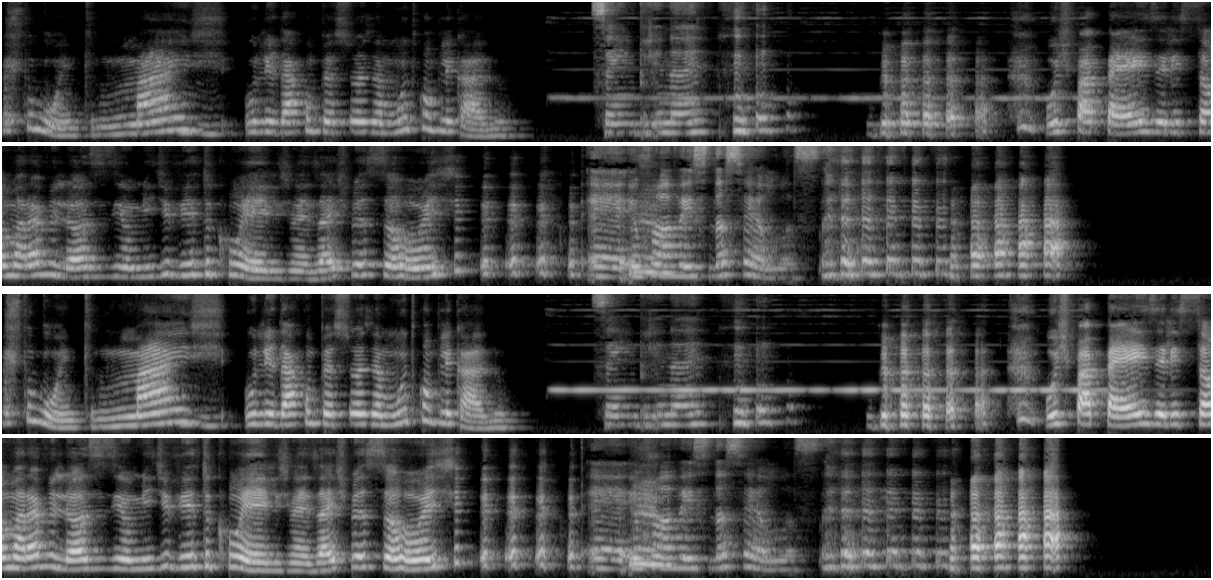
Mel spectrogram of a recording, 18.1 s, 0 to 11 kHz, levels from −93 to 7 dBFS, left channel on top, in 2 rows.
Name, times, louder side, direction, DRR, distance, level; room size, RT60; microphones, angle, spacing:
voice 1, 0.0-3.8 6.5-13.4 13.8-14.1 16.2-17.0, right 6 dB, 85° right, 0.4 m, -23 dB
voice 2, 1.3-1.7 4.5-5.8 13.5-16.2, left 2 dB, 30° left, 0.4 m, -29 dB
sound 1, 4.1-8.5, right 14 dB, 50° right, 1.1 m, -38 dB
3.0 x 2.8 x 3.5 m
head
